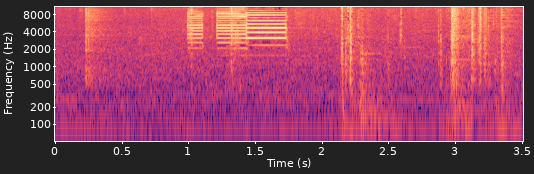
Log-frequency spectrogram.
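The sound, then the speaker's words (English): An electronic lock on the front door of a shared house gives a short series of high, steady beeps as it is unlocked by a microchip implanted under the skin of a hand. A mechanical clunk and rattling clicks follow as the latch releases and the door swings open, over a low background hum. “Wow, okay, so you just opened the door with your hand.”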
